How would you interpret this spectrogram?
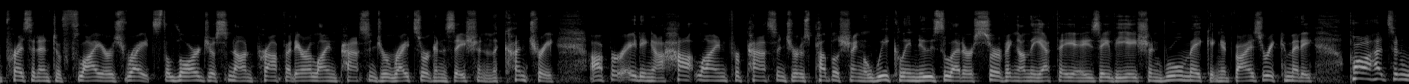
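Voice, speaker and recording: A woman's voice: fairly low pitch, a bit bright. A woman with an American accent presenting the news and interviewing as a program host, often reading from prepared copy.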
